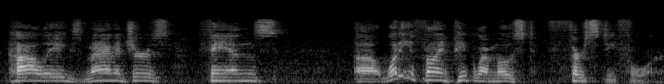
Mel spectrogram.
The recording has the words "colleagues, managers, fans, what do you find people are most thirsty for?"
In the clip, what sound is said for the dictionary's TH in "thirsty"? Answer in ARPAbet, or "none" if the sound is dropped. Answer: TH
